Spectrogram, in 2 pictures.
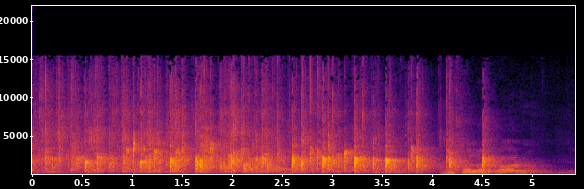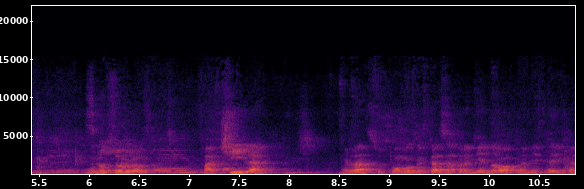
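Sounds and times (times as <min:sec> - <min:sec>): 
applause for a student in an Italian language class: 0:00.0 - 0:04.7
speech: 0:04.3 - 0:05.1, 0:06.0 - 0:10.8.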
